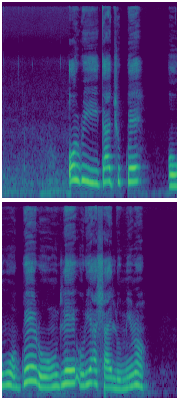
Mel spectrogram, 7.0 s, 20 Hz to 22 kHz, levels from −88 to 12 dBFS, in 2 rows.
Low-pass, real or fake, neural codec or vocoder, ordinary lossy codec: none; real; none; none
